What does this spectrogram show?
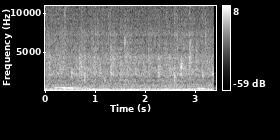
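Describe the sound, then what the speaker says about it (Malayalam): Heavy rain driven by wind pours down in a loud, dense, continuous roar of drops hitting surfaces close by, cutting off abruptly at the end. "ആ മഴയുടെ ശബ്ദം നിങ്ങൾക്ക് കേൾക്കുന്നുണ്ടല്ലോ അല്ലേ അത്രയും നല്ല ശക്തി ശക്തമായിട്ടുള്ള മഴയായിരുന്നു"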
